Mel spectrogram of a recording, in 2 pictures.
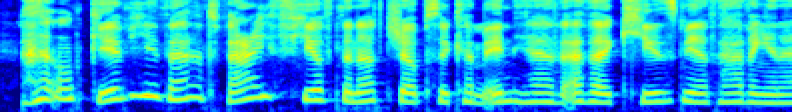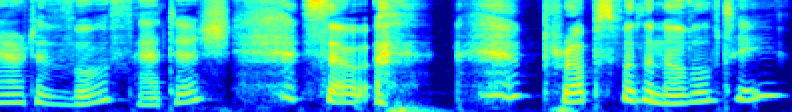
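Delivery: high, amused waitress teasing a customer; giggly diner waitress, high-pitched. Acted. Waitress figure voiced in story.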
